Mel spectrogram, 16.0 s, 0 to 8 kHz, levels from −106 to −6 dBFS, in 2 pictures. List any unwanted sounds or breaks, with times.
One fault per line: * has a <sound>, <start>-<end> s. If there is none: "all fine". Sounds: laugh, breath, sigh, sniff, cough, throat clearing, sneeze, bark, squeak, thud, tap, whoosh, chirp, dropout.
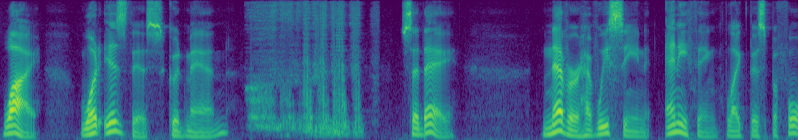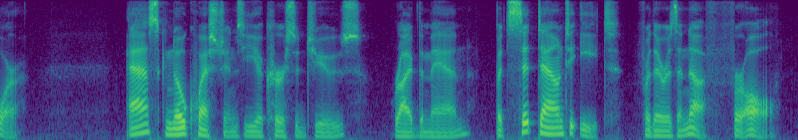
* has a laugh, 2.4-3.8 s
